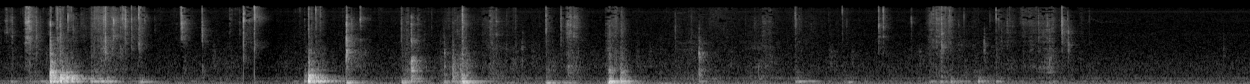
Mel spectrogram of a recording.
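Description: Loose Panasonic CGR18650CG 18650 lithium-ion cells clicking and knocking against each other and the mat as they are lined up by hand. After that come lighter, sparser clicks as the multimeter and its test leads are handled, dying away about ten seconds in.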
